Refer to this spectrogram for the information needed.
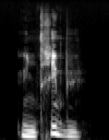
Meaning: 1. tribe 2. sigma-algebra
- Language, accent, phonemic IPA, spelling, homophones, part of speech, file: French, France, /tʁi.by/, tribu, tribus / tribut / tributs, noun, Fr-tribu.ogg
